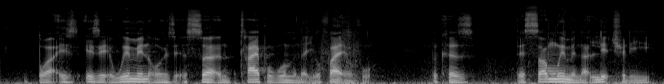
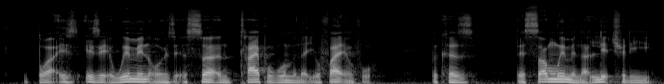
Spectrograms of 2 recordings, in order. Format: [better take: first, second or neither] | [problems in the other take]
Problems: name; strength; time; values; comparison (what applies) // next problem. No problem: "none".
second | wind noise on the microphone; occasional gusts; 25 dB below the speech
